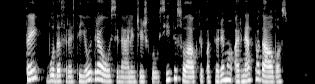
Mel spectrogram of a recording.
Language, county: Lithuanian, Kaunas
